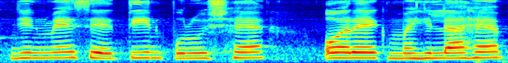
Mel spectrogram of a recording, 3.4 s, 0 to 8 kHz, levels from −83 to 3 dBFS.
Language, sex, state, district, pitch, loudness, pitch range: Hindi, female, Uttar Pradesh, Saharanpur, 255 Hz, -14 LUFS, 245-265 Hz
